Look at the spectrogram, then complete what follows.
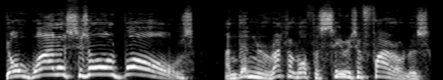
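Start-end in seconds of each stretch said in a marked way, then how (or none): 0.1-1.9 high, loud, slow shout from a plane; pilot's shout. Retold or imitated. Infuriated pilot shouting down at the command post, loud and high. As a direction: bellow it down from the cockpit. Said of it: "shouted to the window".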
